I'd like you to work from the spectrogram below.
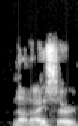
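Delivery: plain reading voice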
